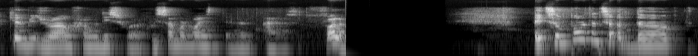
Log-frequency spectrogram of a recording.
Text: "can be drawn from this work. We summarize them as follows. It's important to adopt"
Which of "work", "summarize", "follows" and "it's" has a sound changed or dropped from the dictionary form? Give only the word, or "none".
follows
